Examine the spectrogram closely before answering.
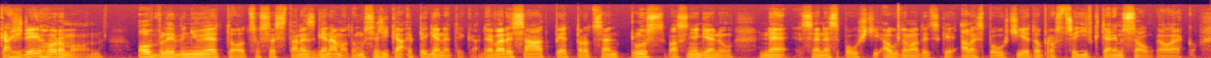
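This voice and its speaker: Over a quiet background, a man talks at a moderate pace with ordinary pitch variation. His voice sounds dry, with no echo. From Czechia. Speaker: executive coach, former tech manager; executive coach. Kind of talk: interview. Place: studio. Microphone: studio mic.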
